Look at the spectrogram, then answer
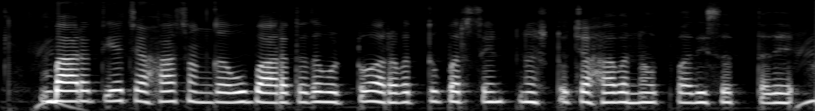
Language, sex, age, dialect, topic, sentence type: Kannada, male, 36-40, Mysore Kannada, agriculture, statement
